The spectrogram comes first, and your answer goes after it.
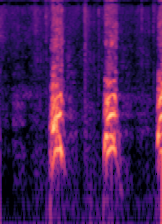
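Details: Belgian Malinois baying while hog hunting: loud, sharp barks repeated about every half second, three bursts in quick succession against a quiet background.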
